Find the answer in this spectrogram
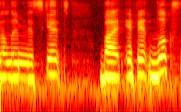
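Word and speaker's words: lemniscate: last category is a limniscuit it rhymes with Limp Biscuit that's how you can remember it limit okay so our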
